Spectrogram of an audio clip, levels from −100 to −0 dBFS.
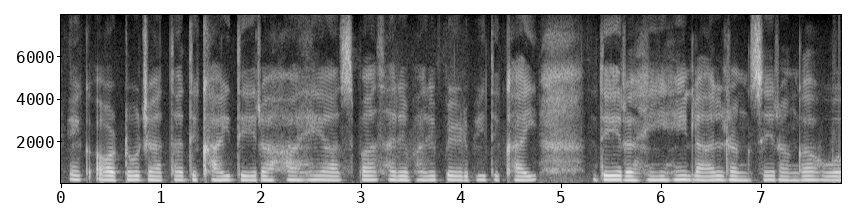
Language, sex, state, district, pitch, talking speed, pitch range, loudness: Hindi, female, Madhya Pradesh, Bhopal, 190 Hz, 160 wpm, 185-195 Hz, -20 LUFS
